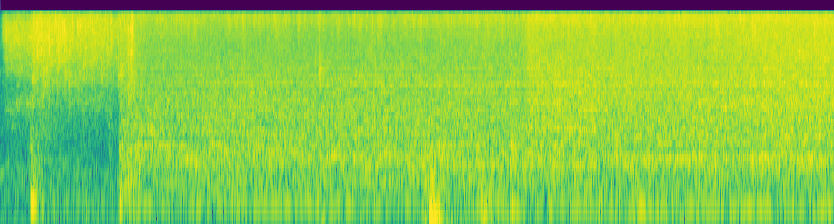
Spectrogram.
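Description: Kitchen sink faucet turned on, water running steadily into the sink, with the flow getting stronger about a second in. A brief low thump comes about halfway through.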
